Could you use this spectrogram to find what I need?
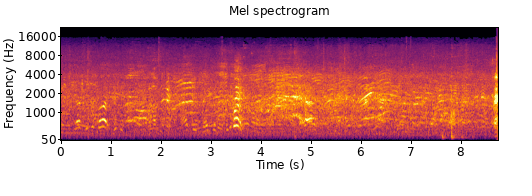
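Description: A large outdoor crowd shouts and cheers throughout.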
